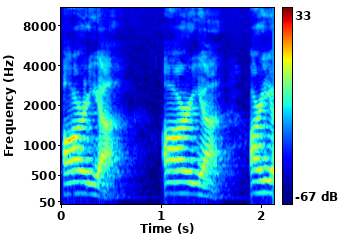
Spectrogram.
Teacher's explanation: notice that the U becomes more of an unstressed y or Y so it's a very subtle difference uh a y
